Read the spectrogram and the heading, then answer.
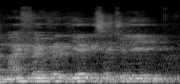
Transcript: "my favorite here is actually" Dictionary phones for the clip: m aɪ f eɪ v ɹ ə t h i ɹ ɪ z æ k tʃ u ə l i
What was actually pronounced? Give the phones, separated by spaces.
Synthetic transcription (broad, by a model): m aɪ f eɪ v ɹ ə t h i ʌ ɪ s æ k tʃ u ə l i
